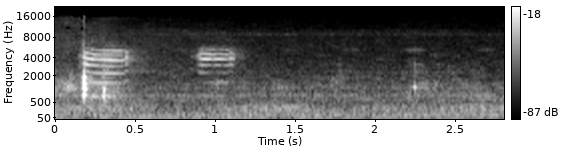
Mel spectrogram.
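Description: A lesser yellowlegs gives two short, clear whistled notes. The first is louder and the second softer, less than a second apart, over a faint background hiss.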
